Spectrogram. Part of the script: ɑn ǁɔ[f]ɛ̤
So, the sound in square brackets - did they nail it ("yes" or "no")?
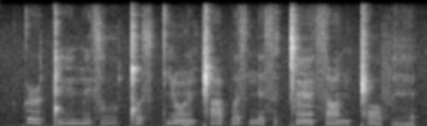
yes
